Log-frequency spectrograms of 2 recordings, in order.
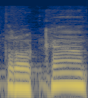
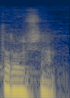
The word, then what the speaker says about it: trochin: de l'épaule, eh ben, il a prononcé trochiter, trochin. Ce que je vois, il est plus correct. Parce que ça répond aux règles de la langue française.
